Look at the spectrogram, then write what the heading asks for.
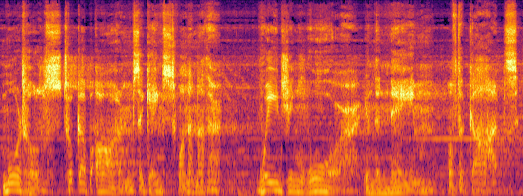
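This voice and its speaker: Gravelly, deep, portentous myth narrator. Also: male voice, wildly swooping pitch, slow pace, sharp tone, soft background music, heavily acted. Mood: ominous, solemn. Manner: solemn, portentous, theatrical. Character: grave epic narrator of ancient divine wars. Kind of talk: video game myth narration.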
